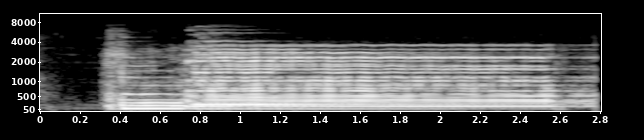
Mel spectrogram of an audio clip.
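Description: An Electro-Harmonix C9 Organ Machine guitar pedal gives a sustained organ-like chord that swells in with heavy, swirling modulation, rich and loud, holding steady for about two seconds before cutting off.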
